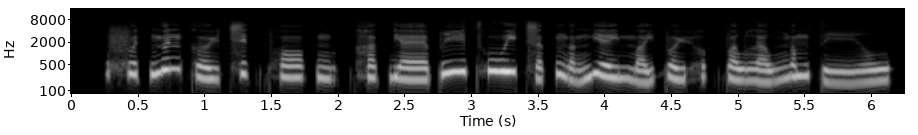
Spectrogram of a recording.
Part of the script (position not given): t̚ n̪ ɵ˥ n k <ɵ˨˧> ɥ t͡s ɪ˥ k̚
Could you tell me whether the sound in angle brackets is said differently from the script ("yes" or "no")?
yes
